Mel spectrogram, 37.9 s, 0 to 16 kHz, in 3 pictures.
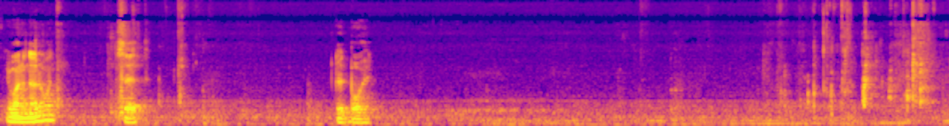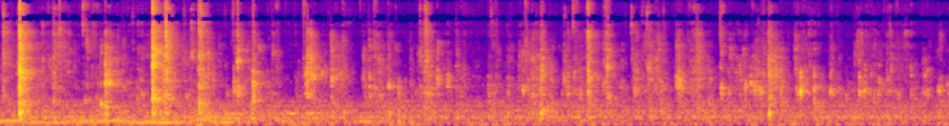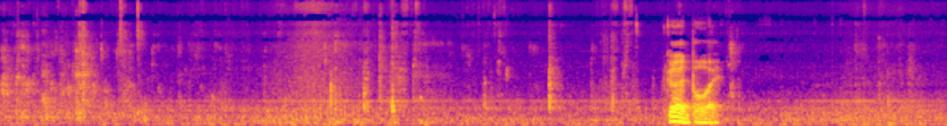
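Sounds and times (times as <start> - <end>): dog chewing meat: 10.0 - 34.1.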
